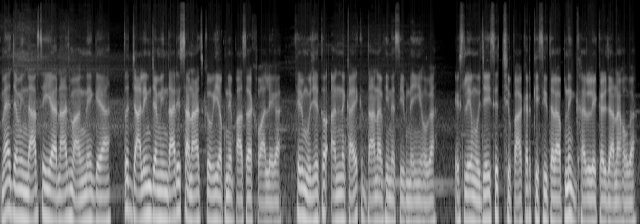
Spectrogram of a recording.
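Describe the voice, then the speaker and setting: A man voicing a poor, hungry farm labourer in an animated village story, troubled and pleading in manner. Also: on the low side, normal speed, smooth, close to an everyday voice. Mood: scheming.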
